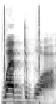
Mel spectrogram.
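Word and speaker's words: W.E.B. Du Bois: People told me how to pronounce this. Webb Dubois.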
